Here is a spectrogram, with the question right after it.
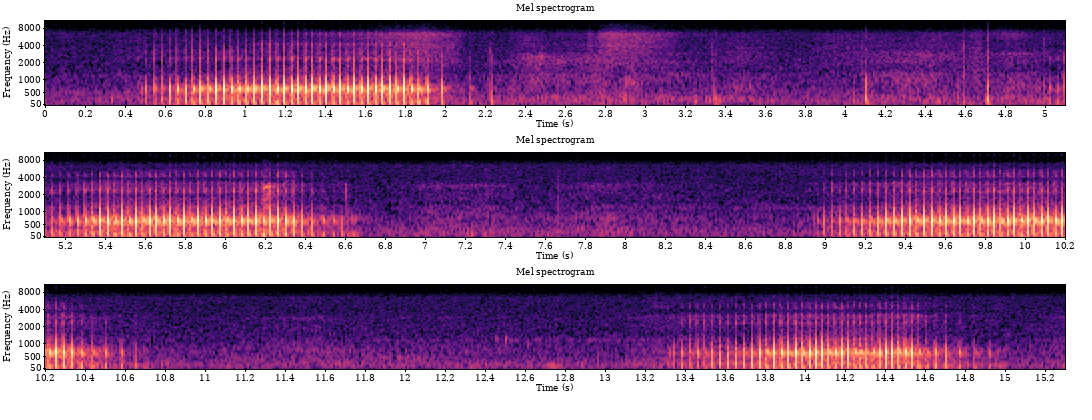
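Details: A King Charles Spaniel asleep indoors gives four loud, buzzy, rattling snores, each about a second long, spaced roughly every four seconds, with quiet breathing in between.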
